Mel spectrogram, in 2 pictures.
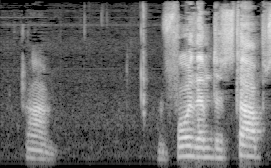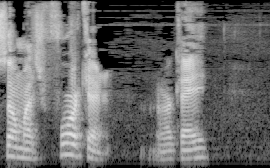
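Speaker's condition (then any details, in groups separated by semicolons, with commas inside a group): Cerebral palsy; stable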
